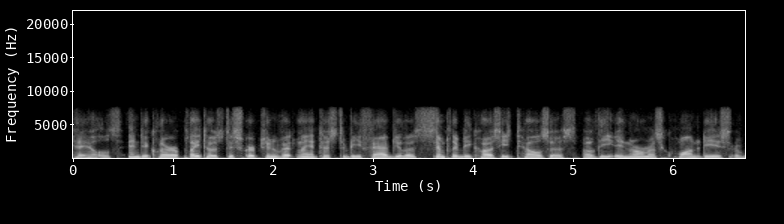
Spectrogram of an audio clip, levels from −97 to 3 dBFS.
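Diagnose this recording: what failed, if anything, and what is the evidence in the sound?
The codec stage failed. The whole clip carries AMR wideband (HD Voice) codec damage, and it is plainly audible. The speech sounds rough and raspy from start to finish. There is nothing above 7.5 kHz. The codec models speech up to 6.4 kHz with a pulse-excited vocal tract filter and fills the band above that with shaped noise. The harsh texture points to one of its two lowest rates, which fits 8.85 kbit/s.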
